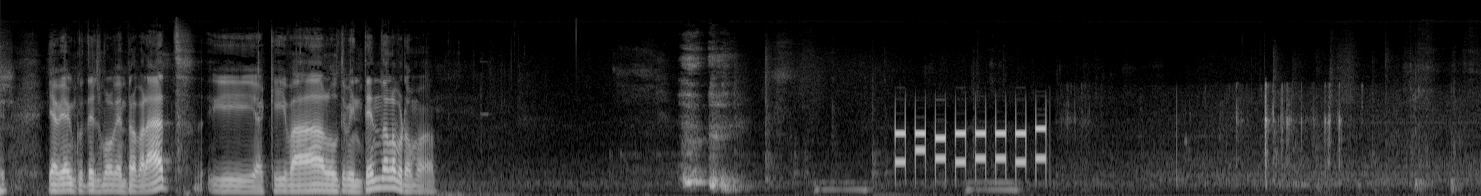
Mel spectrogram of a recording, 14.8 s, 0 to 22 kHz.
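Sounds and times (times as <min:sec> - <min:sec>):
speech: 0:00.0 - 0:04.4
person clearing throat: 0:06.8 - 0:07.6
phone keypad beeps as a number is dialed: 0:09.0 - 0:10.5.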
